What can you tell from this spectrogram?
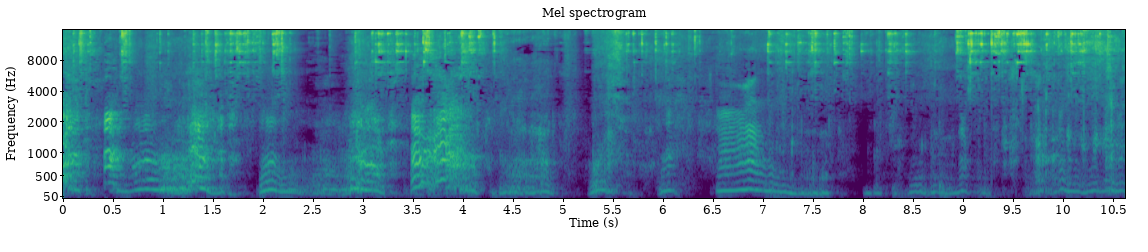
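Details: A female German Shorthaired Pointer wrestling and running around, making funny noises: throaty growl-whines in bursts through the first four seconds, a brief pause, then a wavering, rising-and-falling whine near seven seconds and softer grumbles to the end.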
